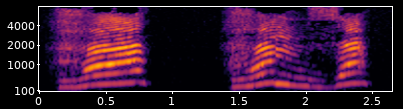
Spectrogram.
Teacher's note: او ها ادا کیږي د ستوني په پای کې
